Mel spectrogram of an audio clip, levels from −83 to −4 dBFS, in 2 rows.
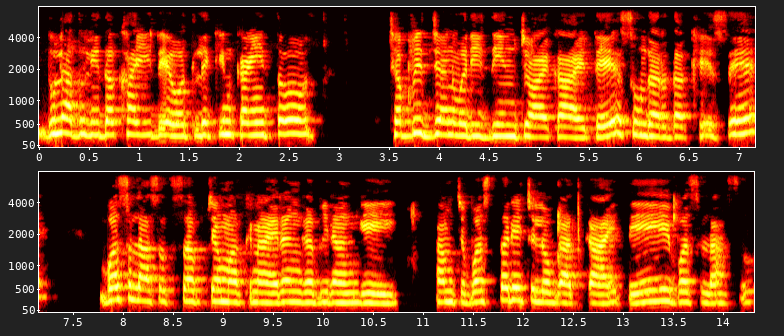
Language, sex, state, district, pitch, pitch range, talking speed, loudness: Halbi, female, Chhattisgarh, Bastar, 240 Hz, 220-270 Hz, 145 wpm, -15 LUFS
